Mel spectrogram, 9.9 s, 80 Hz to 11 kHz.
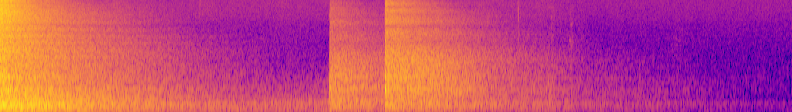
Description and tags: Big Sheet deep clack clack
All the sounds in this pack are the results of me playing with a big 8'x4' sheet of galvanised tin. I brushed, stroked, tapped hit, wobbled and moved the sheet about. These are some of the sounds I managed to create
hard, unprocessed, metal, metalic, experimental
